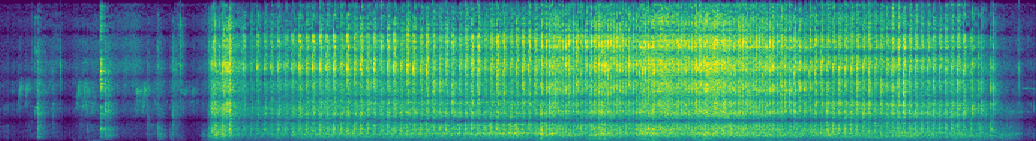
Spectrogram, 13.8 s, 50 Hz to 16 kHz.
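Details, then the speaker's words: 2004 Honda Titan 150 at idle after start-up: light sewing-machine tapping about four times a second over the idle; abnormal engine noise of unknown cause. "Bom dia pessoal tô aqui com essa Titan 150 ano 2004 essa moto pessoal tá com barulho estranho no motor e vamos aqui tá ligando para vocês verem"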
